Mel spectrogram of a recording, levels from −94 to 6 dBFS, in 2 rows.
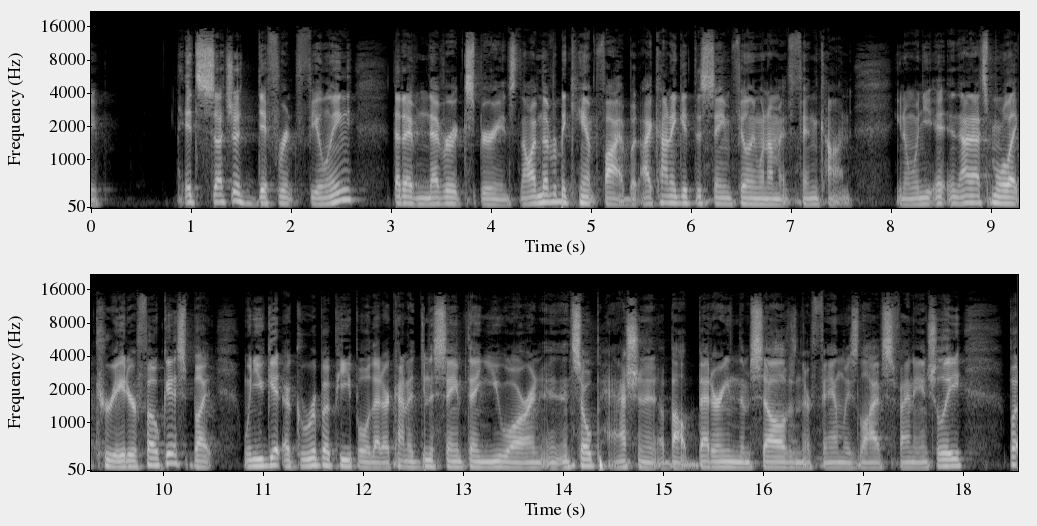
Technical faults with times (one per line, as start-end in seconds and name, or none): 4.72 damaged data in a compressed stream
12.62 damaged data in a compressed stream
